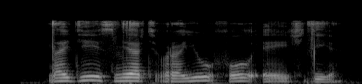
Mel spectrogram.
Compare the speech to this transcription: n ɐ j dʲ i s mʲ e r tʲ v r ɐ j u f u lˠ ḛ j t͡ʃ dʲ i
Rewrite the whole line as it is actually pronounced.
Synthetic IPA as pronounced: n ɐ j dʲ i s mʲ e r tʲ v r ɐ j u f u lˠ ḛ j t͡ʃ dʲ i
